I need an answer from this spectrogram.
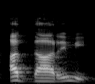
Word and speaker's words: الدارمی: دارمی کی طرف۔ تو اصل لفظ اور تلفظ جو ہے وہ ہے الدارمی، دال کے اوپر زبر، پھر الف، پھر را کے نیچے زیر اور میم کے نیچے زیر، الدارمی۔ اللہ رب العزت کی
